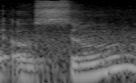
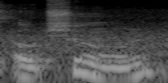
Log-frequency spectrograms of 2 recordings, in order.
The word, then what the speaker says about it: Oshun: But Oshun, when she was carried here, I think she was originally Osun, but I think it's pronounced Oshun. I've always known her as Oshun, but that means nothing. I'm no expert.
